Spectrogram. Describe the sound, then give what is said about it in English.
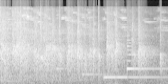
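An audience applauds its music ministers after their presentation in a dense, steady wash of clapping that holds for several seconds, while a couple of sustained keyboard-like tones enter beneath it toward the end. “So let's appreciate our music ministers for that very matured presentation.”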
